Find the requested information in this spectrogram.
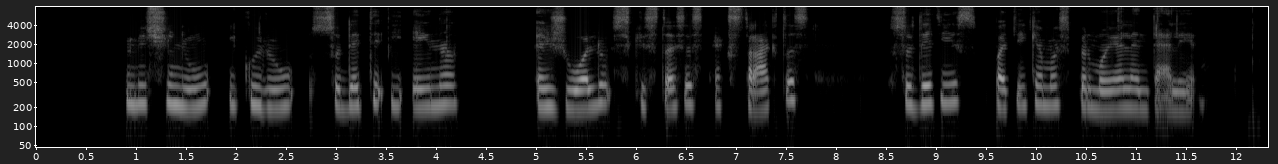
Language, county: Lithuanian, Vilnius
